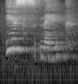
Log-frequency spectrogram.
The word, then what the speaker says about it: snake: Esporte smile Stone Smartphone e não é tá errado quando a gente coloca um é um I antes de palavras que começam com s nós estamos em inglês pronunciando errado Esporte a gente coloca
